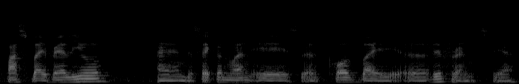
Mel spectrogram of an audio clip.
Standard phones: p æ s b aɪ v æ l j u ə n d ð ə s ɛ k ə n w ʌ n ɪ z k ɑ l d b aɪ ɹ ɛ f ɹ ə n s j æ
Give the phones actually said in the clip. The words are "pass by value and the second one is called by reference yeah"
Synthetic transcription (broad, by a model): p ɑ s b aɪ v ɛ l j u ə n d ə s ɛ k ə n w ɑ n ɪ s k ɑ l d b aɪ ɹ ɛ f ɹ ə n s j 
